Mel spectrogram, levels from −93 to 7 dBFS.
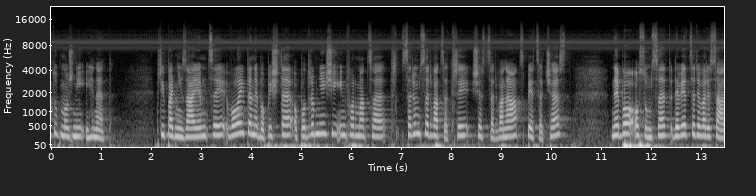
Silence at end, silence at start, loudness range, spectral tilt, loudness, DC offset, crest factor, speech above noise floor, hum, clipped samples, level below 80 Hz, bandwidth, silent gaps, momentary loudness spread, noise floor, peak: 0 s; 0 s; 3 LU; -5 dB/octave; -22 LUFS; under 0.1%; 22 dB; 32 dB; none; under 0.1%; -36 dBFS; 12.5 kHz; none; 8 LU; -52 dBFS; 0 dBFS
